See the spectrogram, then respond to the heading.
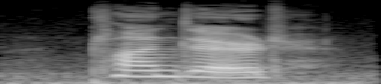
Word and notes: plundered: American English

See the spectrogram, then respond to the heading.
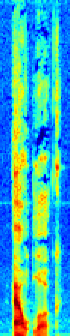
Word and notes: outlook: American English

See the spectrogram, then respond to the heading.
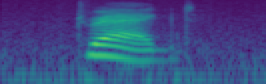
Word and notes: dragged: American English

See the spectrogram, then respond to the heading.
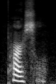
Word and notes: parcel: American English

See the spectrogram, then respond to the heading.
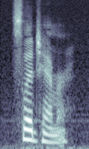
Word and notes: sledgehammer: American English

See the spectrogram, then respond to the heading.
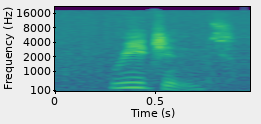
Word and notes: regions: American English

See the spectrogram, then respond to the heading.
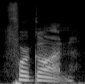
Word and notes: foregone: American English

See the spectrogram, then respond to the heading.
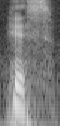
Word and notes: hiss: American English

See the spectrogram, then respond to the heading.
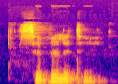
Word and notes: civility: British English

